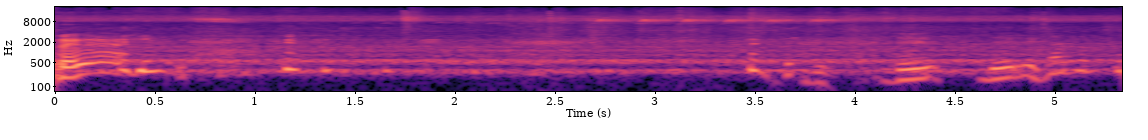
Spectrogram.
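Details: Continuous humming drone of honey bees at a constant low pitch, overlaid by short bursts of a man speaking in a local language, plus occasional faint knocks.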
